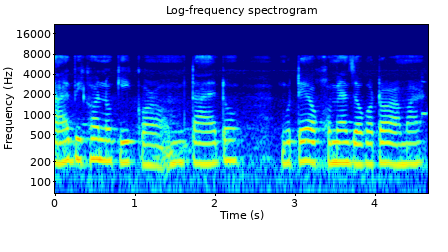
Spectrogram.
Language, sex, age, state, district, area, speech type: Assamese, female, 30-45, Assam, Dibrugarh, rural, spontaneous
